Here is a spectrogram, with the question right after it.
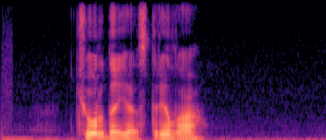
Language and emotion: Russian, neutral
